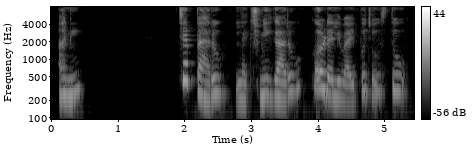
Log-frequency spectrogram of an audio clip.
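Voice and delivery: ordinary delivery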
